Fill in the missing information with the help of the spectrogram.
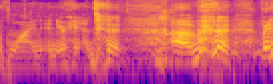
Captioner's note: laughter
